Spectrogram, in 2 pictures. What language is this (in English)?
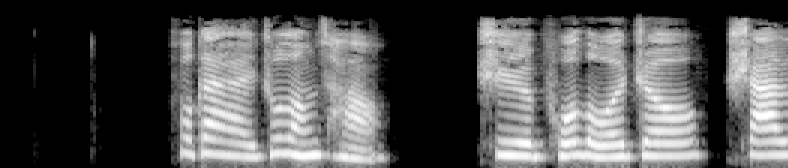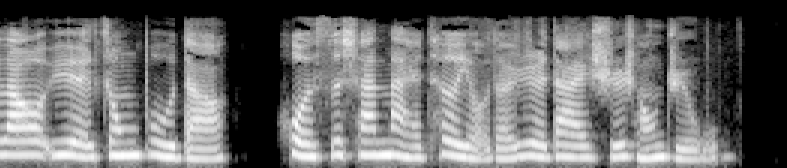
Chinese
